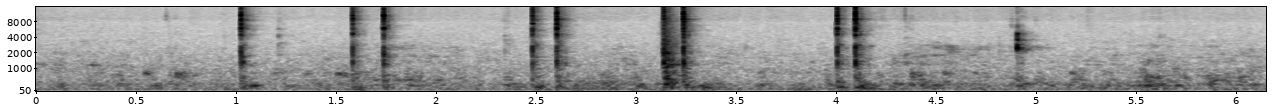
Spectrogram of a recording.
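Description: Faint clicking at a computer keyboard and mouse: about ten sharp clicks in an irregular run over the first five seconds, several coming in quick pairs.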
